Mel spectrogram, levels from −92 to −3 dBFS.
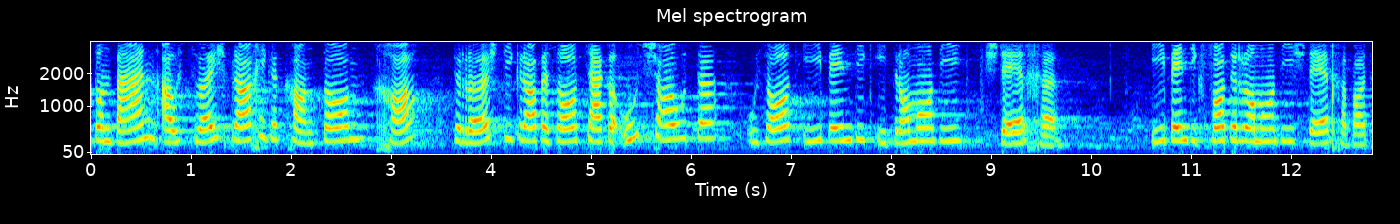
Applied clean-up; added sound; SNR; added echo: none; none; none; none.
